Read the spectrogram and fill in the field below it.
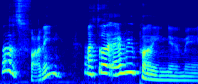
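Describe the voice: A female-sounding, cartoonish character voice moves at a fairly quick pace.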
